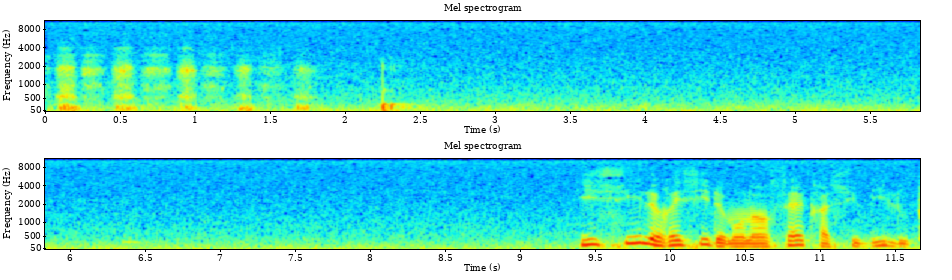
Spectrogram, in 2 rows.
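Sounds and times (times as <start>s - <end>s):
person panting out of breath: 0.0s - 1.9s
speech: 9.4s - 11.6s.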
